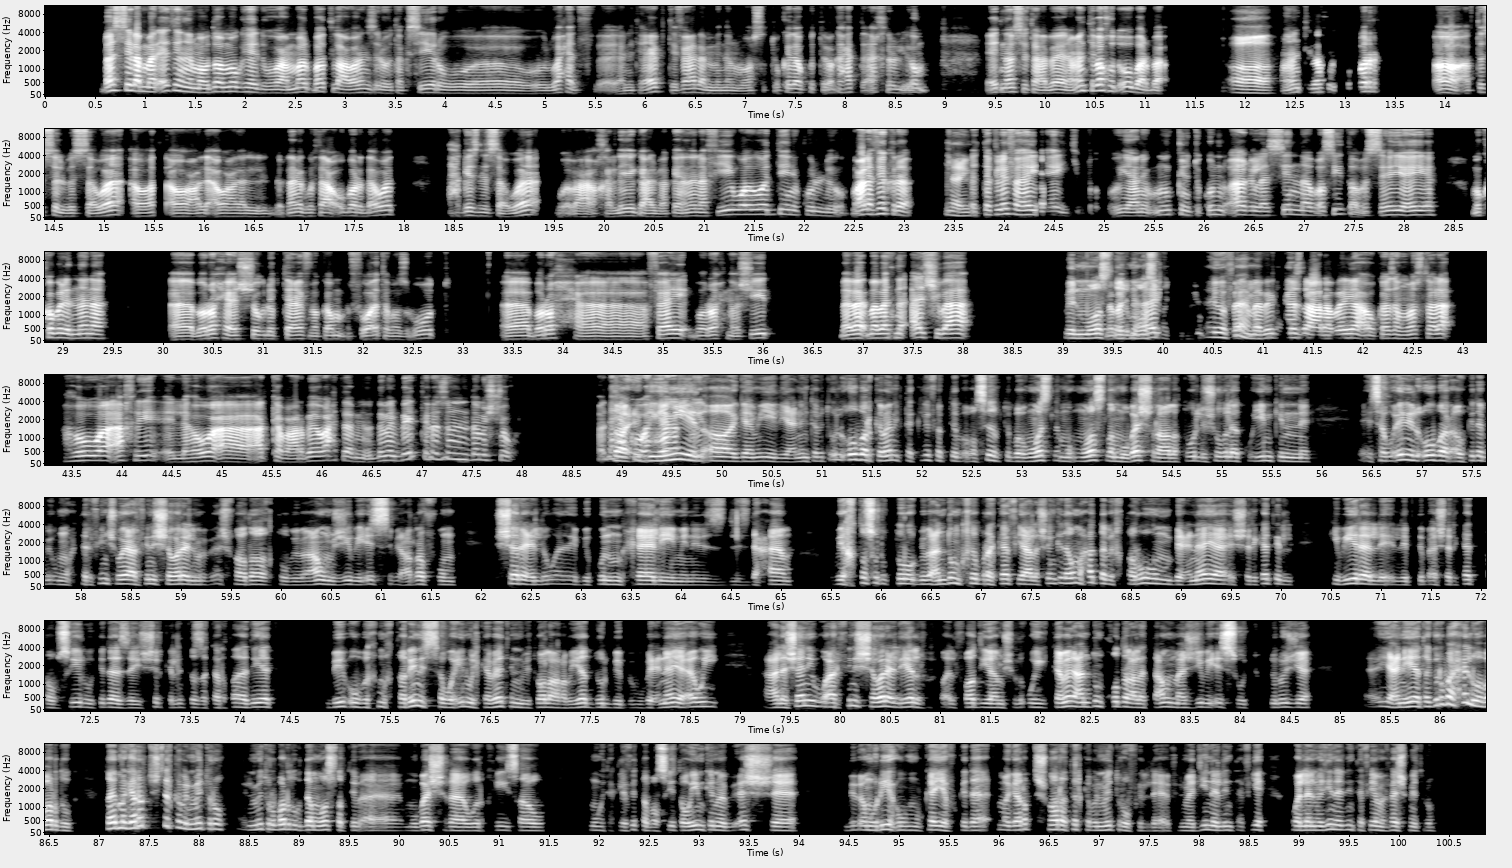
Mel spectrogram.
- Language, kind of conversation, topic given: Arabic, podcast, إيه رأيك في إنك تعيش ببساطة وسط زحمة المدينة؟
- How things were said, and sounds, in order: in English: "GPS"; in English: "الGPS"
